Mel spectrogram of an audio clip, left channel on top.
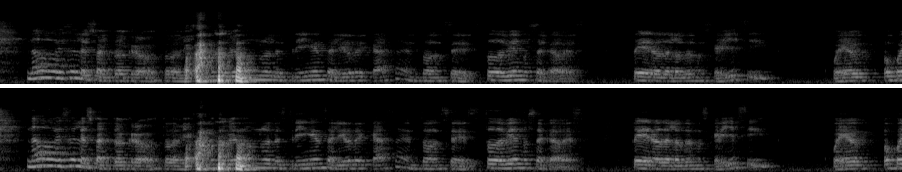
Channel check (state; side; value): normal; both; correlation 0.54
